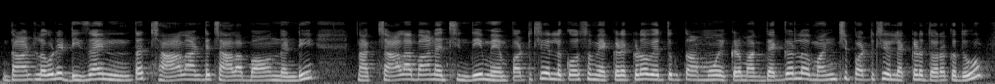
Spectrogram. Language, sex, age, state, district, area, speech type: Telugu, other, 30-45, Andhra Pradesh, Chittoor, rural, spontaneous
